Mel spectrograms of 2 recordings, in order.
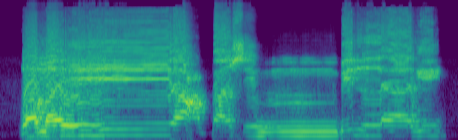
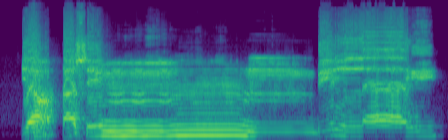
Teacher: Bacaan ikhfa syafawi yaitu apabila mim mati bertemu dengan ba, maka cara membacanya harus dibunyikan samar-samar di bibir dan didengungkan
